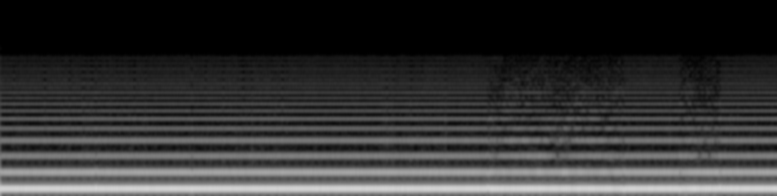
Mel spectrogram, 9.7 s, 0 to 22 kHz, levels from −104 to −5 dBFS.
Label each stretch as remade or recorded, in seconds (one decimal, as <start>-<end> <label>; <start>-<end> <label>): 0.0-6.1 recorded; 6.1-7.8 remade; 7.8-8.5 recorded; 8.5-9.0 remade; 9.0-9.7 recorded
